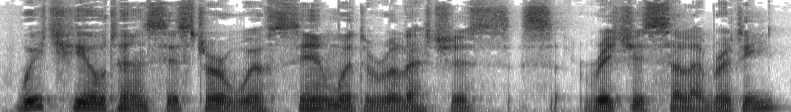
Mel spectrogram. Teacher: both of those are questions, so perhaps I should have pitched those up a little bit · Term: pitching it up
